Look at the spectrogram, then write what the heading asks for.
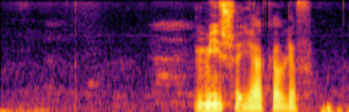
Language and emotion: Russian, neutral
